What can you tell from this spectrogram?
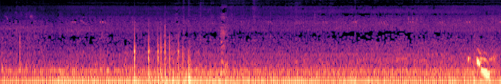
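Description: Vehicle engine running at a steady low rumble, heard from inside the safari vehicle. There are a few faint clicks about three seconds in, and a short sound falling in pitch near the end.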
